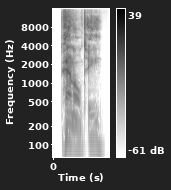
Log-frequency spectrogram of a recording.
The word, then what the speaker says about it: penalty: Stress on the first part, penalty.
